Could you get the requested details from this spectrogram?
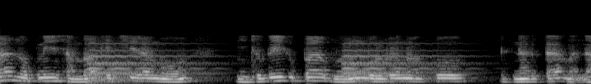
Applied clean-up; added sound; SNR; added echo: none; Organ; 12 dB; reverberation time 0.3 s.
